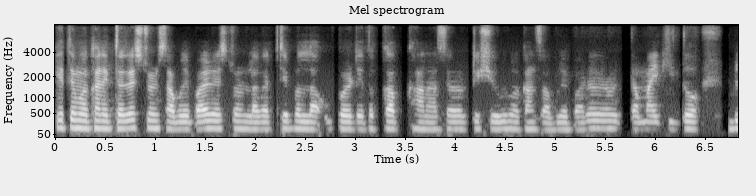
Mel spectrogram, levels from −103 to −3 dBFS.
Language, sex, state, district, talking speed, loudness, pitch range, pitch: Nagamese, male, Nagaland, Dimapur, 235 wpm, -21 LUFS, 145-155 Hz, 150 Hz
